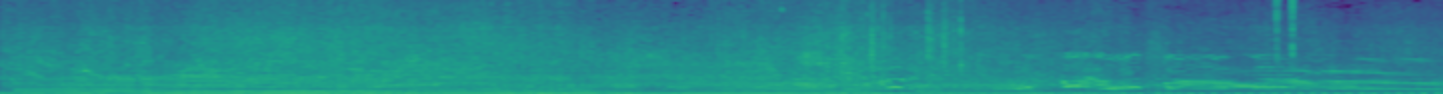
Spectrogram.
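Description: Dirt bike engines roar and rev loudly close by.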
